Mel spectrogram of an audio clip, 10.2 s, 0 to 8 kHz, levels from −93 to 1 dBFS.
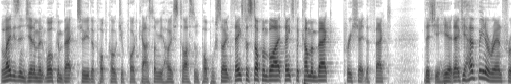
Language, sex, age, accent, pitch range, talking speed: English, male, 20-39, Australian, 115-135 Hz, 210 wpm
